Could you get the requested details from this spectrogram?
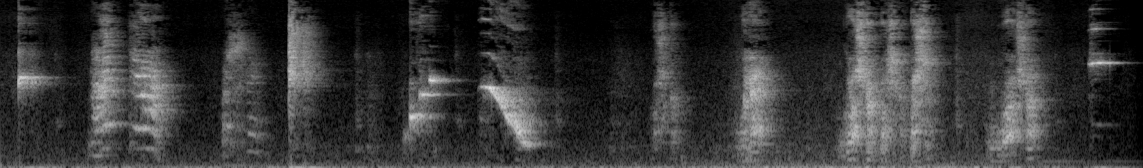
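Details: Pet African grey parrot talking indoors in a small room: a string of speech-like mimicked phrases mixed with clear tonal whistles, short rising and falling squeaks, and a final pure whistled note.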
